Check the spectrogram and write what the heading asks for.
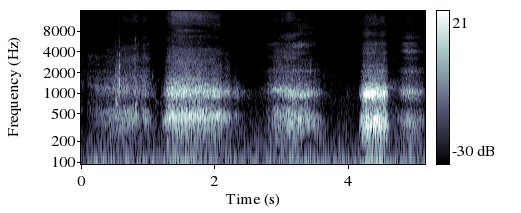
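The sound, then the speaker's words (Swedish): Sharp, breathy gasps come in uneven bursts, one after another, with a louder, strained gasp near the end, as a person steps into cold water. The breathing is unvoiced, with no talking. “Bra, andas ut långsamt. långa utandningar.”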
